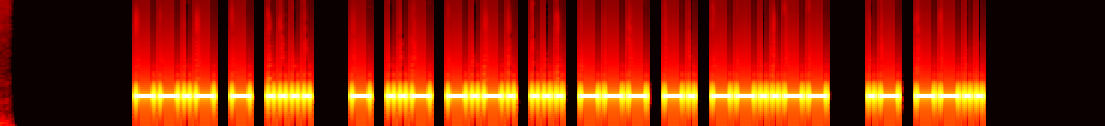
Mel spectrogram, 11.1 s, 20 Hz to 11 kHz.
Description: Morse code, heard as a keyed tone, about 21 wpm, 700 Hz. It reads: QTH TUCSON, AZ
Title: Practice QSO - Exchange 1 - Beginning - 20wpm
